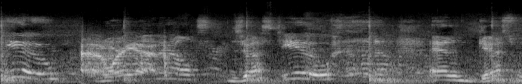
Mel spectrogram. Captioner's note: laughter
